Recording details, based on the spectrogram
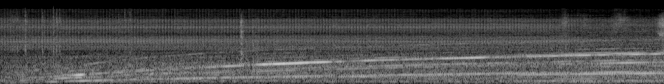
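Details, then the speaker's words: UH-1 Huey turbine start after rebuild, throttle set to start, clicking heard from the rear: thin whine climbs slowly and steadily over several seconds, turbine spooling up sluggishly, not seeming to want to go. "Yeah, I hear it. It's not seeming to want to go."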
